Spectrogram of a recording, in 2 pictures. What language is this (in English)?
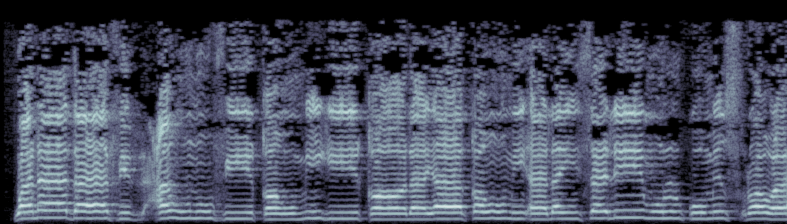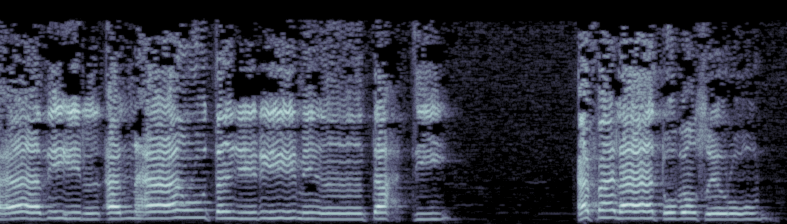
Arabic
